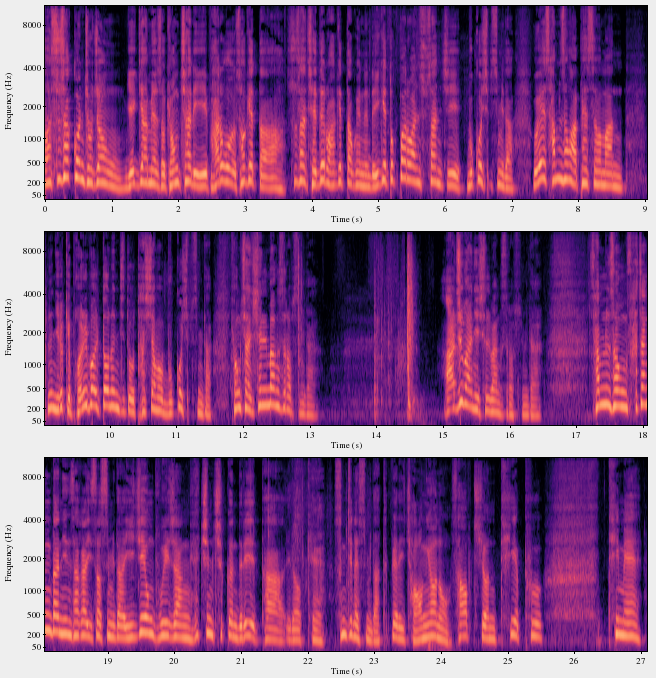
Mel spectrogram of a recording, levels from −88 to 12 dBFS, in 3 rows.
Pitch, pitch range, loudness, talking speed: 180 Hz, 150-220 Hz, -16 LUFS, 310 characters per minute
